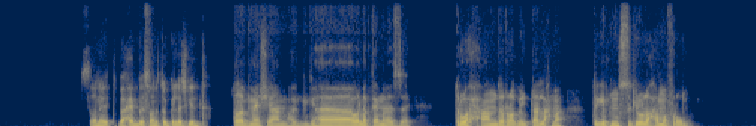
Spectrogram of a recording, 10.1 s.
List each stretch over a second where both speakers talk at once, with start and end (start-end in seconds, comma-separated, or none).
none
